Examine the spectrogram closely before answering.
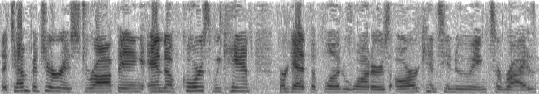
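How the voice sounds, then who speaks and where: Over noticeable background noise, a woman with an American accent talks at a moderate pace in a high pitch with ordinary pitch variation. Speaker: TV news reporter and anchor. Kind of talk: broadcast TV news reporting, live field report. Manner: polished, brisk news delivery.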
